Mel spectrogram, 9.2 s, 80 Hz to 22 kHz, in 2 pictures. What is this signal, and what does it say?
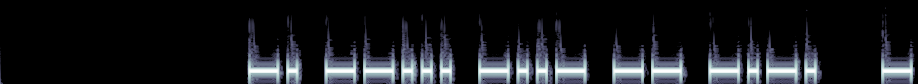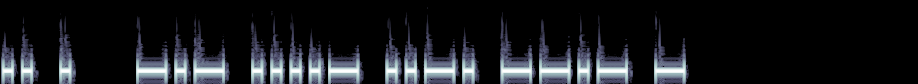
Morse code, heard as a keyed tone, about 25 wpm, 700 Hz. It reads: N7XMC DE K4FQT
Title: USA Callsign DE Callsign 25wpm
